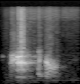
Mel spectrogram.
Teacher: in the word possible, the stress falls on the first syllable.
